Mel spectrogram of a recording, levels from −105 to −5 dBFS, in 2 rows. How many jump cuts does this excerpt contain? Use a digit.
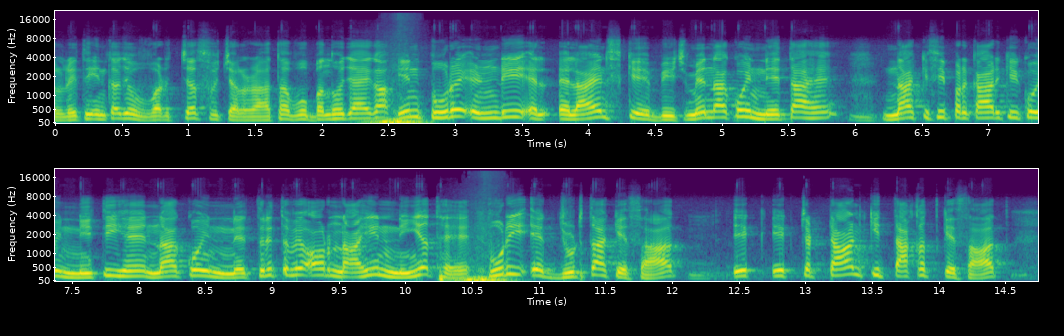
2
